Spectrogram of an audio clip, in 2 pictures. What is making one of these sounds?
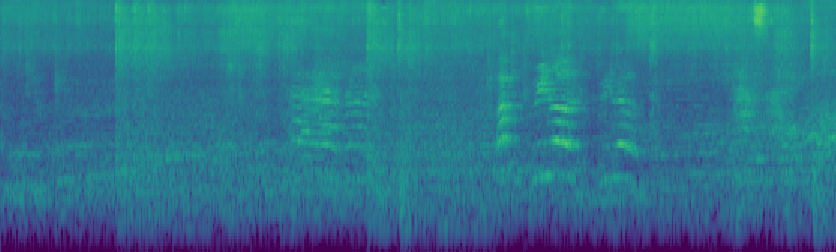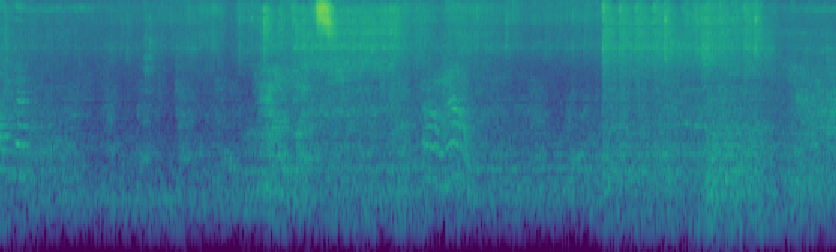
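Explosions boom through a television speaker.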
